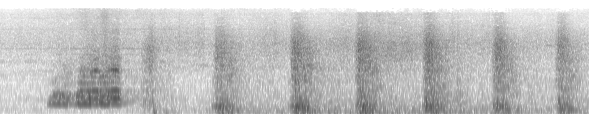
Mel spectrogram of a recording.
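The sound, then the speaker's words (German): A steam train pulling railway carriages of emigrants departs: a short whistle blast, then a steady, evenly spaced run of about seven hissing exhaust chuffs. “Wenn die Eisenbahnwaggons voll sind, fahren sie los.”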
